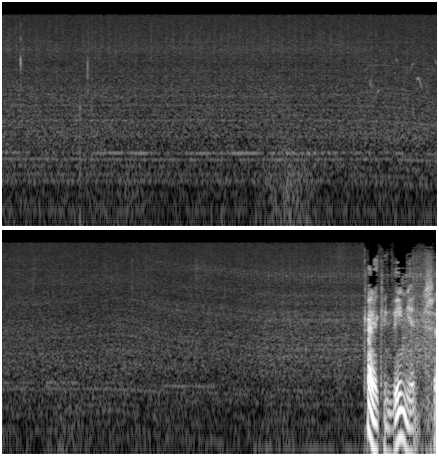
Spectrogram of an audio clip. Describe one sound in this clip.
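A tractor engine hums steadily as the tractor drives along.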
